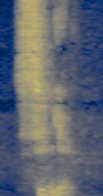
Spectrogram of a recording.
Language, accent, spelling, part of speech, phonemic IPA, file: French, Canada, signet, noun, /si.ɲɛ/, LL-Q150 (fra)-signet.wav
- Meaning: 1. bookmark (strip used to mark a place in a book) 2. signet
